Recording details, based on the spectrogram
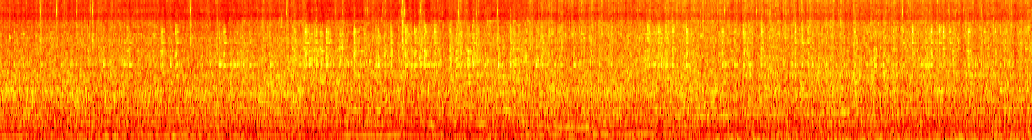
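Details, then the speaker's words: Neglected Jeep J-series truck with four-barrel carb, previously wouldn't idle without throttle and seemed over-fueled, now running: loud, steady engine roar under load with no knocking or misfire; motor sounds good. "There she is. The motor sounds good."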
